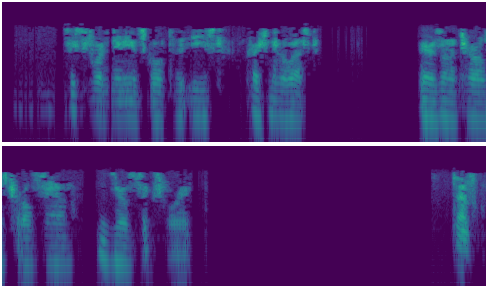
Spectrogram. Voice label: Police South Dispatch; Regional Wrlss Cooperative (RWC) - Smlcst H- Scttsdle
